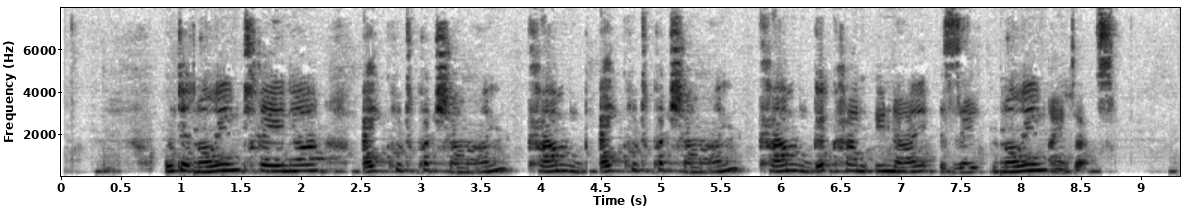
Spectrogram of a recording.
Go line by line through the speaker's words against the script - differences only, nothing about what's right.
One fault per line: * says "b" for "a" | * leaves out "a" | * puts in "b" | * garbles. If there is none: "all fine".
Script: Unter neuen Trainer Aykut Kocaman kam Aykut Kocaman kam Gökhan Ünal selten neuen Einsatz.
all fine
